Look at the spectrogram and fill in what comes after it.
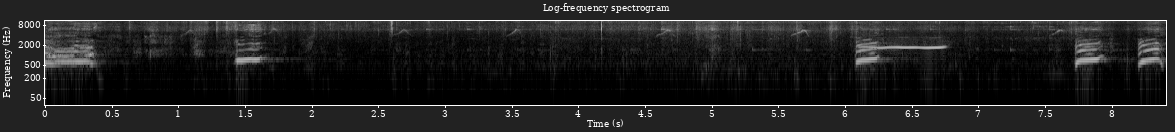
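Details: Hunting Beagle searching for a lost hare, 19-10-2022: repeated loud bays, short ones at the start, a longer drawn-out high bay midway, then two quick bays at the end, with faint chirps between.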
